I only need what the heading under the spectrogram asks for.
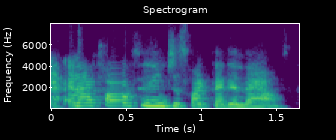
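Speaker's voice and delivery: ordinary talk, nothing marked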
